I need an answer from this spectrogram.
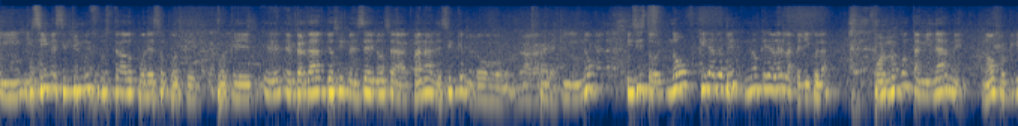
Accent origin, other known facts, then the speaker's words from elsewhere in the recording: Mexico; no voy a poner a personajes extranjeros siendo yo mexicano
